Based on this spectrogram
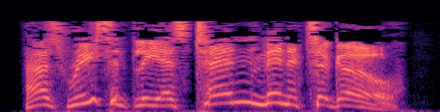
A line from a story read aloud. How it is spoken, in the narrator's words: he said in a high and imperious tone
